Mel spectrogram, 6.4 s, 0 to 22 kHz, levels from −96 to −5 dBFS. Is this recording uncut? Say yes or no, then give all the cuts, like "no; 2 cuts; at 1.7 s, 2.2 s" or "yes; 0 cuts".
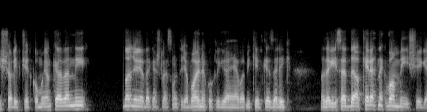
no; 1 cut; at 3.7 s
